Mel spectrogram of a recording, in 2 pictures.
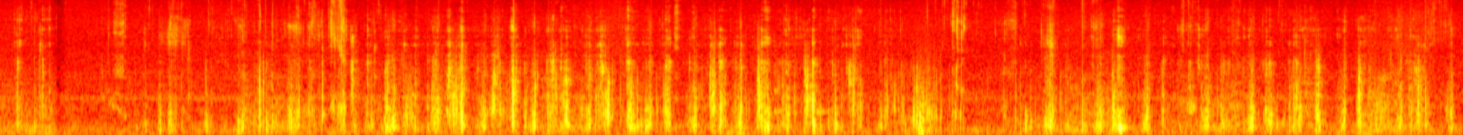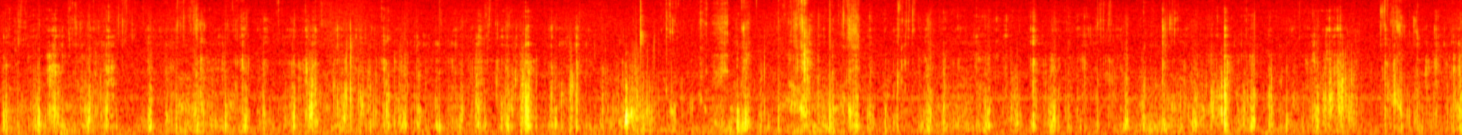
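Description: Close-miked chewing and biting, as onigiri (a rice ball wrapped in nori) and glazed sausages are eaten. The mouth sounds come as a dense run of small clicks and crackles, with sharper bites here and there.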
